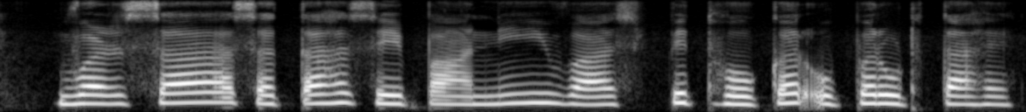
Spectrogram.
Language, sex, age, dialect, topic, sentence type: Hindi, female, 18-24, Awadhi Bundeli, agriculture, statement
